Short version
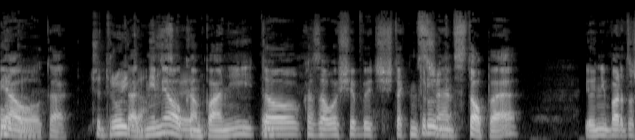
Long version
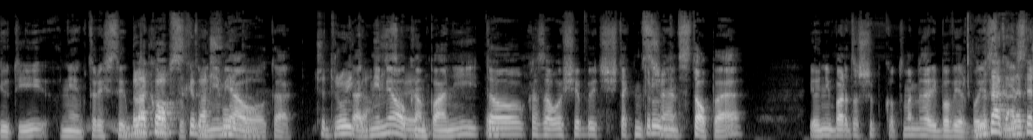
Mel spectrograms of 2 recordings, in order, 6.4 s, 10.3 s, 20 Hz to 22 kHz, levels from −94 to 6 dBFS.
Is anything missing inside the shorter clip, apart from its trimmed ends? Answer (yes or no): no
